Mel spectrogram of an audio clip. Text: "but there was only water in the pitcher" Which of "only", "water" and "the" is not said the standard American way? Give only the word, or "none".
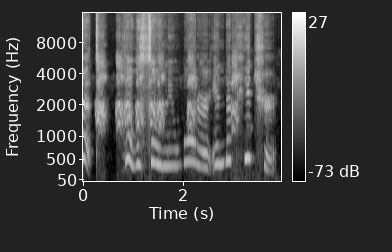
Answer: only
